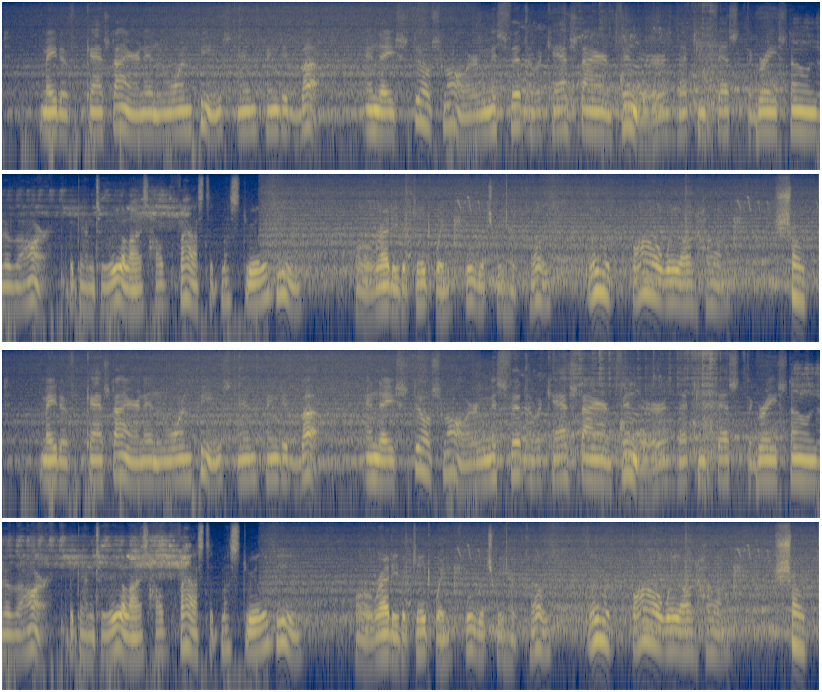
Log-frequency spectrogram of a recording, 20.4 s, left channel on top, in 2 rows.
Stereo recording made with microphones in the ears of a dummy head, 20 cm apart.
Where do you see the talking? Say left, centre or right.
right.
